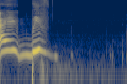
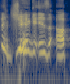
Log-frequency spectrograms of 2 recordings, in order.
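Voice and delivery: mock dramatic; 6 semitones higher, 5 dB louder, much slower than usual. Dramatic repeat of partner's phrase.

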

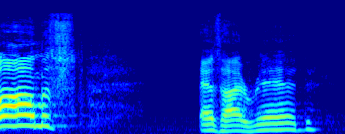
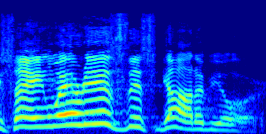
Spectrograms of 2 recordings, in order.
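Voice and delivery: normal talking voice

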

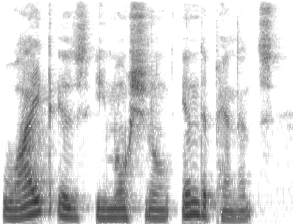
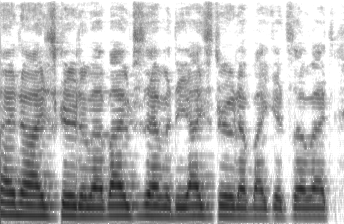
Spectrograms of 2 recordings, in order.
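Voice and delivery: put-on guilt-ridden old parent; 3 semitones higher, 10 dB louder than usual.

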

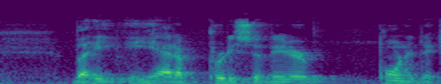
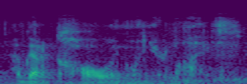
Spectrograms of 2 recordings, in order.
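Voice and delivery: softly whispered promise; a hushed, intimate voice of God; tender whisper; 5 semitones lower, 10 dB quieter than usual. Acted. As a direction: lean in and whisper the calling. God speaking to Jacob.

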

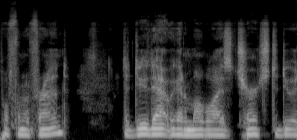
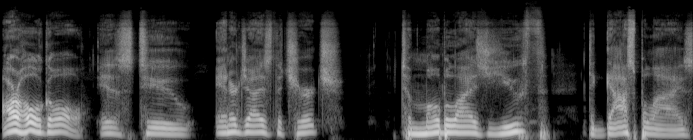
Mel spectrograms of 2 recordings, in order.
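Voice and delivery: slow, louder mission slogan; emphatic slogan; 3 semitones higher, 7 dB louder, slower than usual. Acted. Founder stating Dare to Share's mission, slow and emphatic. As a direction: spell out the mission phrase by phrase.

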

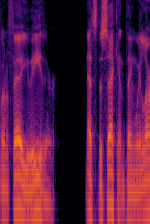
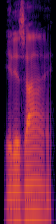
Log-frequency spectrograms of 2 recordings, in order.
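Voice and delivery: ordinary talk, nothing marked

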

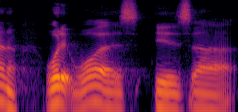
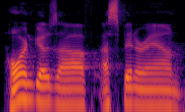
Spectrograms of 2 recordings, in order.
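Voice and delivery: ordinary talk

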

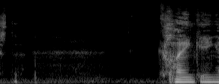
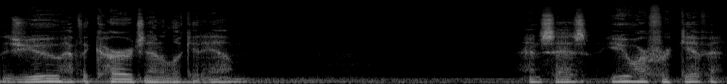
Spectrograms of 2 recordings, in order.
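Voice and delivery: guided meditation; 5 dB quieter than usual. Acted. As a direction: draw them gently into the scene. Leads a guided prayer meditation.

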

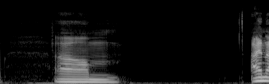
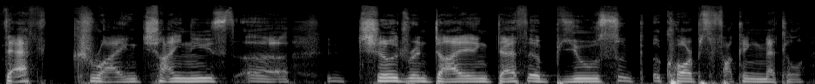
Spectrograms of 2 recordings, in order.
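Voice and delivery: slow, drawn-out mock-grim listing; mock metal genre; much slower than usual. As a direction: spell out ridiculous metal genres slowly. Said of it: "er so, Ja, das ist".

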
